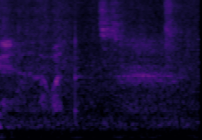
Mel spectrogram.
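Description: Near silence: room tone, with a faint murmured word about half a second in.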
